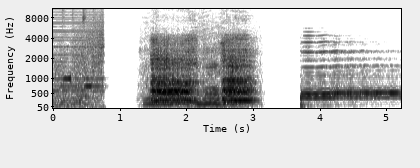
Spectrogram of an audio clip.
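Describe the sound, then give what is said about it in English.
A sea lion roars in loud, harsh bursts, two throaty calls back to back, then after a short pause a steadier, drawn-out groaning bellow. No one speaks. “Sea lions are usually pretty chubby because they need a thick layer of fat to keep them warm in the cold water of the ocean.”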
